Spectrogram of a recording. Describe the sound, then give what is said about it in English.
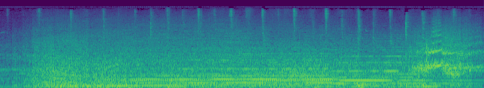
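A saloon car skids into a parking lot fenced with wire mesh, its tires squealing long and loud over the engine's steady drone. The screech holds across the whole clip, with a brighter burst near the end. “The saloon slews right into a parking lot surrounded by wire mesh fencing, topped with loops of barbed wire.”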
